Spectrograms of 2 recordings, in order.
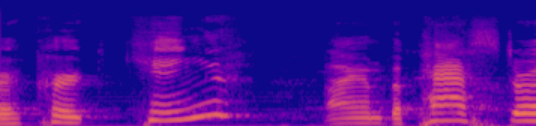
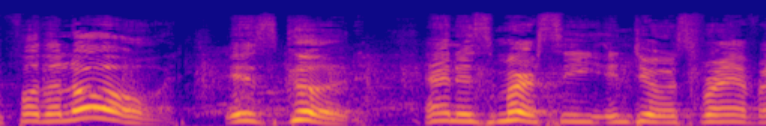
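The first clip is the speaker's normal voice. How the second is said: much louder, fervent proclamation; emphatic repeat; 10 dB louder than usual. Real, not acted. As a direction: preach it out loud to rouse the congregation. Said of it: "say it one more time".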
